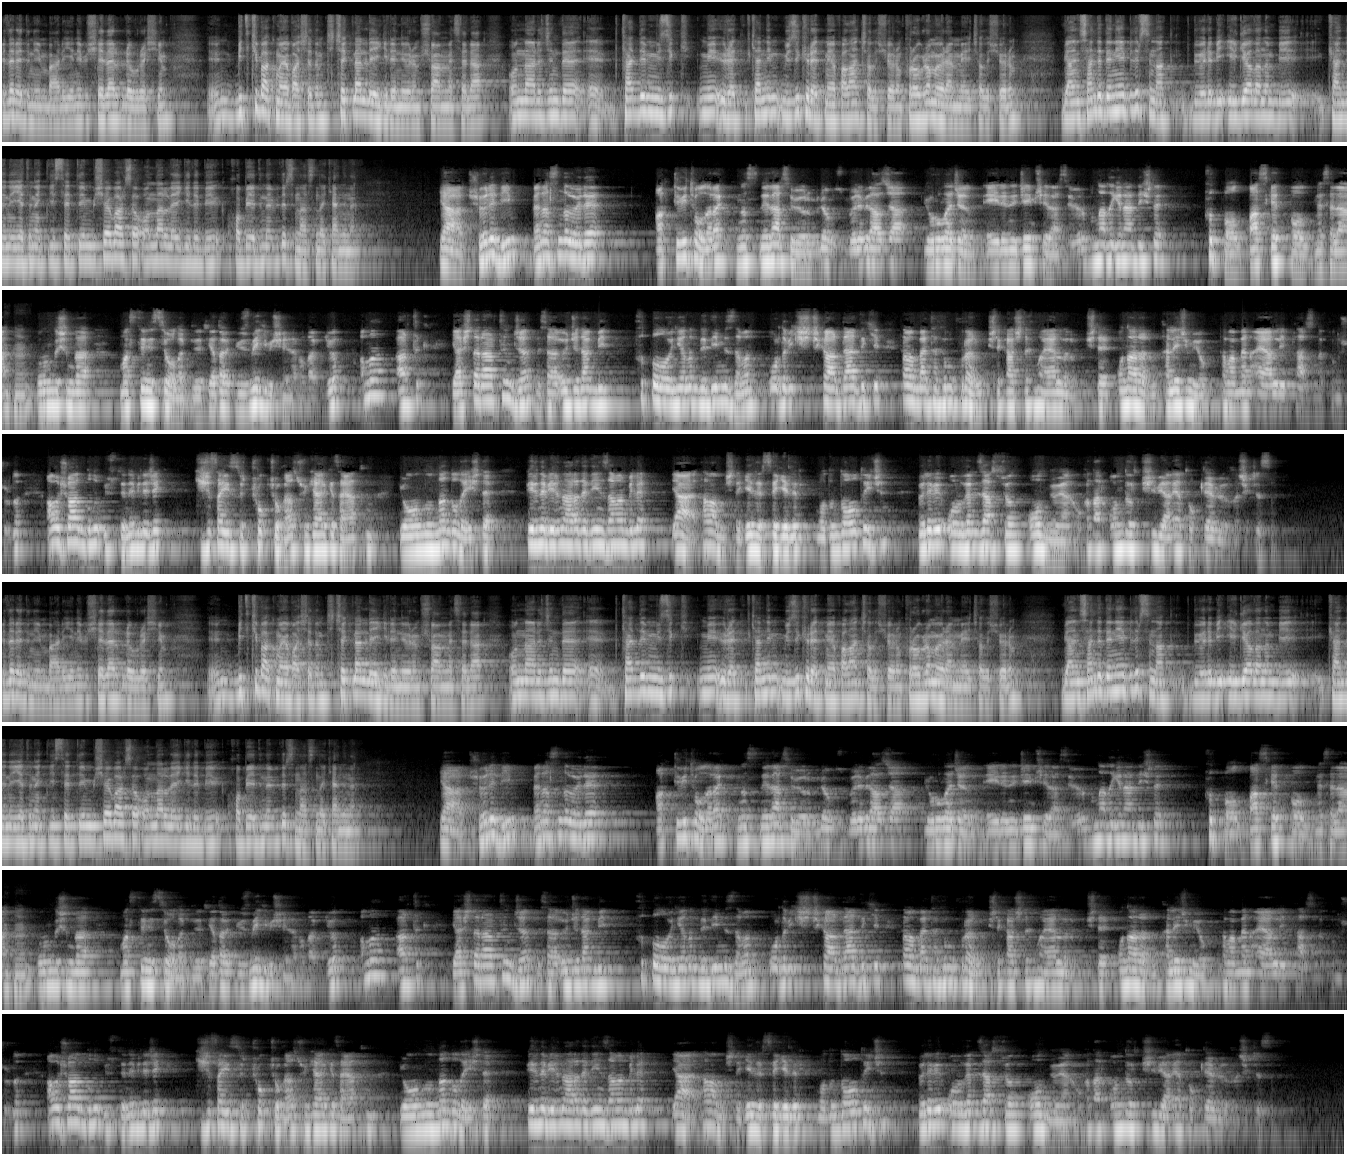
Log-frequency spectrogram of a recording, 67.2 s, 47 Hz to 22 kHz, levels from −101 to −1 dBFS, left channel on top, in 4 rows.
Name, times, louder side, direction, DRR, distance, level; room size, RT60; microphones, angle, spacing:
voice 1, 0.0-13.0 13.2-21.3 33.6-34.0, left 1 dB, 15° left, 0.3 m, -25 dB
voice 2, 22.3-24.3 25.0-31.4 31.9-33.7 34.1-34.8 35.1-38.9 39.3-41.3 41.6-50.0 50.3-50.7 51.0-52.5 52.9-55.2 55.4-56.6 57.0-58.6 58.8-61.5 61.9-66.2, left 6 dB, 90° left, 0.4 m, -23 dB
14.0 x 6.7 x 9.8 m
head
